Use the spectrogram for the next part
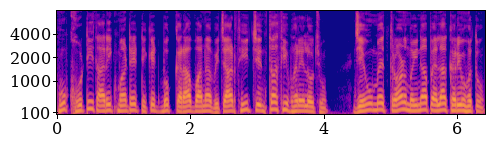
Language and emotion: Gujarati, fearful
